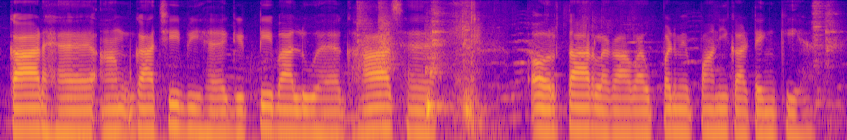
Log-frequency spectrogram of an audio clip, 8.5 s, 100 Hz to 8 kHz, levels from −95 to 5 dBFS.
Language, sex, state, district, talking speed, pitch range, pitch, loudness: Hindi, male, Bihar, Saharsa, 165 wpm, 125-135 Hz, 130 Hz, -21 LUFS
